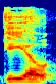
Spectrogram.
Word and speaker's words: Guo: to help um General guo I note that your name rhymes with hero is that right yeah yes Senator it does okay good well we we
